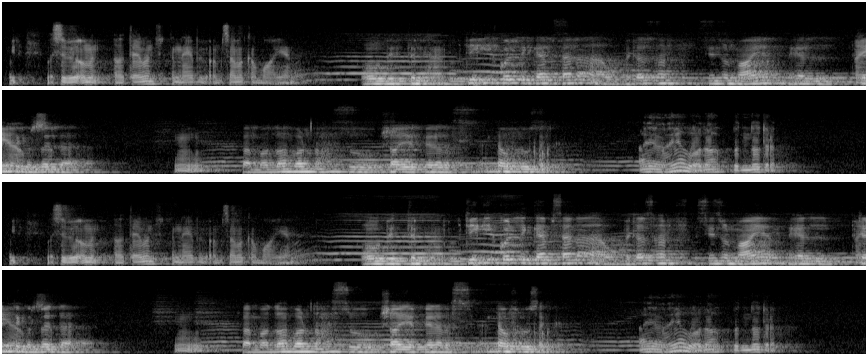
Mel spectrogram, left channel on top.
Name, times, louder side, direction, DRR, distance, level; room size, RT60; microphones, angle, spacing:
voice 1, 0.1-3.0 4.2-4.4 5.9-6.0 8.5-9.2 10.4-10.9 13.9-14.1 15.0-16.4, left 1 dB, 30° left, 12 dB, 1.3 m, -27 dB
sound 1, 1.0-1.3 2.7-9.3 10.2-15.8, right 1 dB, 50° right, 4.0 m, -34 dB
voice 2, 3.6-8.3 8.6-9.4 11.0-14.0, right 1 dB, 70° right, 9 dB, 5.1 m, -21 dB
24.0 x 22.5 x 7.7 m, 0.76 s
head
